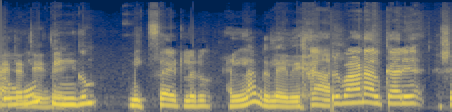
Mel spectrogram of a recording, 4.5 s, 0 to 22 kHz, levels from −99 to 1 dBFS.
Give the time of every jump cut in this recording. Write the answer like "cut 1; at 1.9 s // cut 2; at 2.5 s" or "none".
cut 1; at 3.3 s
